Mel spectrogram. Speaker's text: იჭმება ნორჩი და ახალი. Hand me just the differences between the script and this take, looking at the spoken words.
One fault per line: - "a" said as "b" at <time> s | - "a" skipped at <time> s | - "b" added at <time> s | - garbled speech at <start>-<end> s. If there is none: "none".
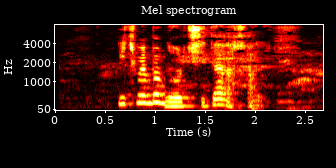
none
